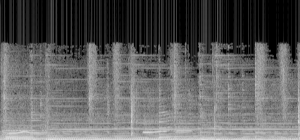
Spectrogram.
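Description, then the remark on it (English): A man aboard a boat on crocodile waters casually whistles a few short notes, nearly buried under a steady, loud low rumble like a boat engine running throughout. “… casually whistles.”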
